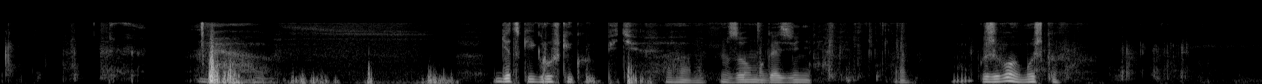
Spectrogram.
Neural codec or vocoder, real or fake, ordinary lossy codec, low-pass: none; real; MP3, 64 kbps; 7.2 kHz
